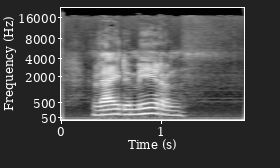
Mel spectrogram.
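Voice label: "Wijdemeren", Dutch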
